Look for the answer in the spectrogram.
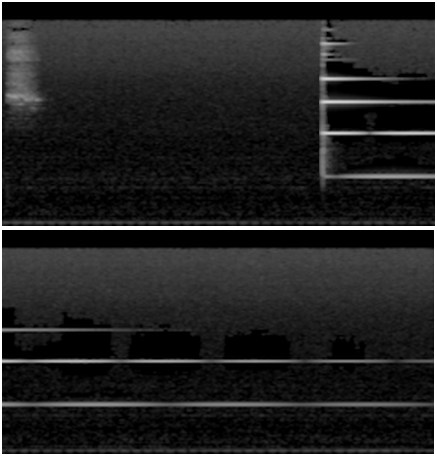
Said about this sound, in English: And so, in the next breath or two, I'll ring the sound of the bell. So, the invitation here is to rest awareness on the decay of the bell. Allow the bell to guide your awareness into silence.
